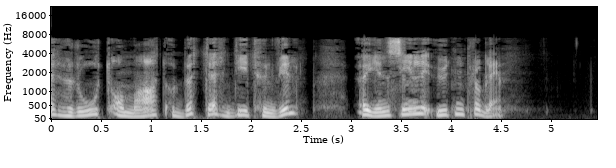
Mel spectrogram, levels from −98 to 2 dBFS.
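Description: From start to finish the speech has nothing above 6.9 kHz and sounds plainly dull and smeared, with a warbling, fizzy texture. The likely cause is AAC compression: the encoder dropped the top band and coarsely quantised what remained, consistent with AAC-LC at about 24 kbps.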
